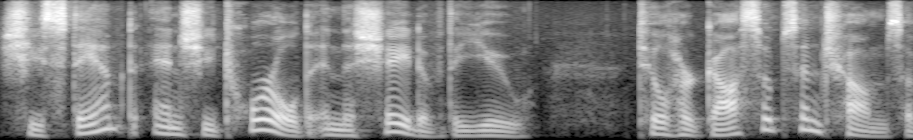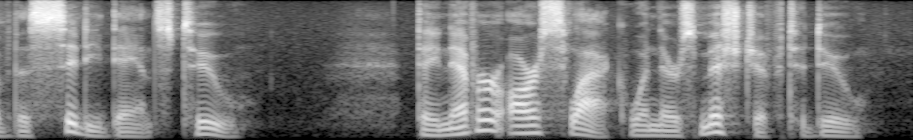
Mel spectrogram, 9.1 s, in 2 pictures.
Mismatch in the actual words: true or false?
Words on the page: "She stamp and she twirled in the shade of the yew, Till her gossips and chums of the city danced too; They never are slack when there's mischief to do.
true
